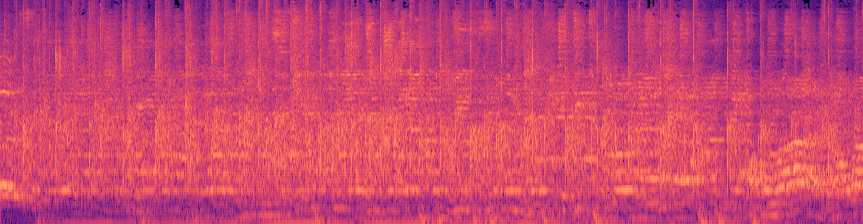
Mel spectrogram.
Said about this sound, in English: Start clapping now, guys.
